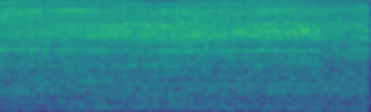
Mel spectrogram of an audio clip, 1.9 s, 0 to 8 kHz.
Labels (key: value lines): label: anthrophony, boat engine
recorder: SoundTrap 500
